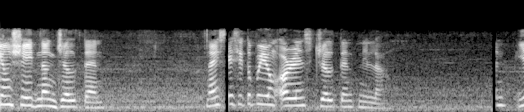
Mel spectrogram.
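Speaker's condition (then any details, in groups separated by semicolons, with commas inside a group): No condition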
